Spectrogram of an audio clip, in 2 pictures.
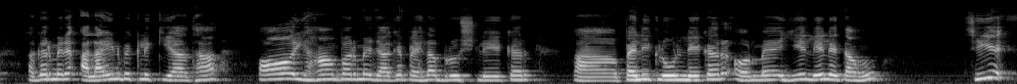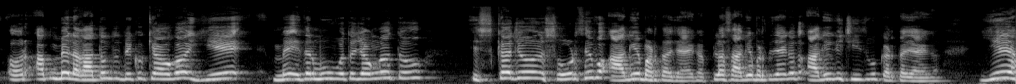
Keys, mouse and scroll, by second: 0.6 click, 3.9 click, 8.5-20.3 alt+drag.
